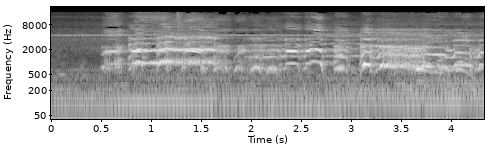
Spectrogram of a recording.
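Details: Kukuak Balenggek rooster, a village chicken breed endemic to Tigo Lurah in Solok, West Sumatra, with a stepped crow of 3 to 19 levels. A long, ringing crow wavers through repeated rising and falling syllables after a quiet start.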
